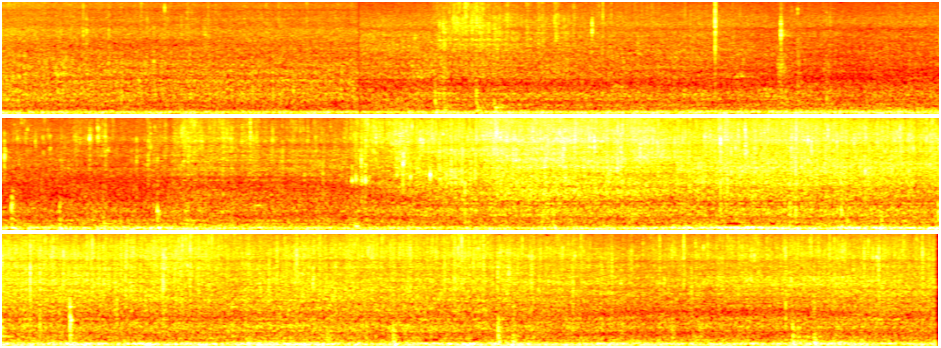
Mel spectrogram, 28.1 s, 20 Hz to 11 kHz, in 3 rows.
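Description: Steady sizzling hiss with fine crackle over a low hum, growing clearly louder about 13 seconds in.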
